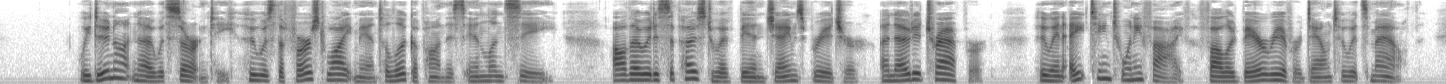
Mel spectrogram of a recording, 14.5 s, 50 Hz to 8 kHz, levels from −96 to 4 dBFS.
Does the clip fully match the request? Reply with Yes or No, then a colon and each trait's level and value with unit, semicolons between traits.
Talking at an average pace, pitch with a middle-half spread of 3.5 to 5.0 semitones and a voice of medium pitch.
Yes: average, 165 wpm; average, 4.4 semitones; medium, 175 Hz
